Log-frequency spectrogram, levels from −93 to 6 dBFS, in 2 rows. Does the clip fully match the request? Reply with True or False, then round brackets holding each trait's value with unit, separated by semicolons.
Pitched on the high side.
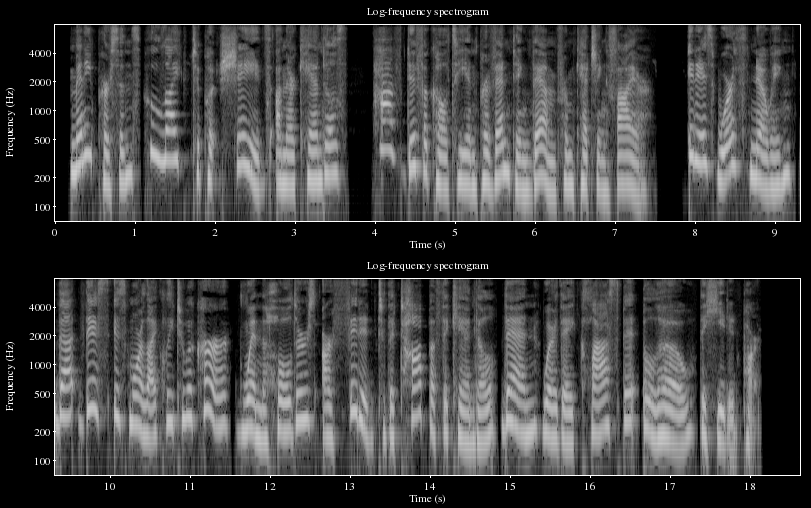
True (200 Hz)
